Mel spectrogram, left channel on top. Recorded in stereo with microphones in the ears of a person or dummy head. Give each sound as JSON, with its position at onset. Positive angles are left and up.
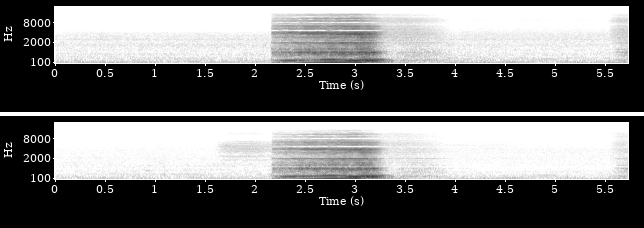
{"t": 2.2, "sound": "snoring", "side_deg": 45, "distance_m": 1.2}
